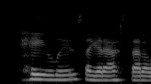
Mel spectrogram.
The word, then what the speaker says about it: Hailiiz: It's pronounced Hey Liz.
